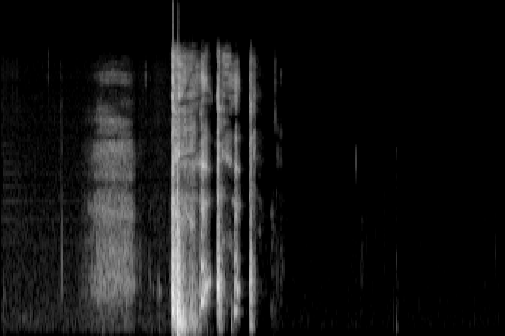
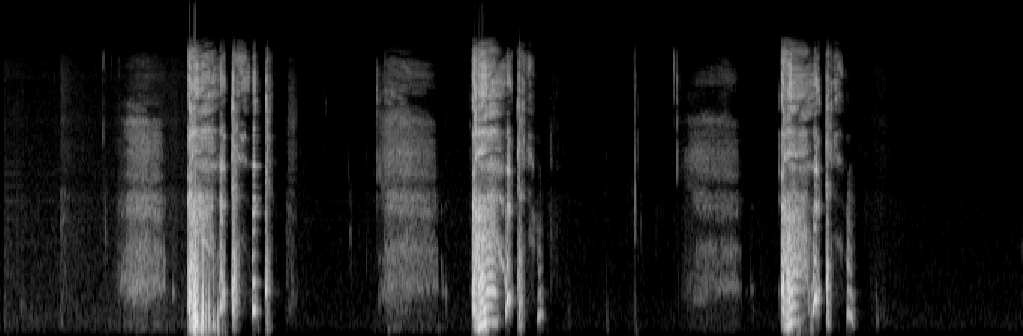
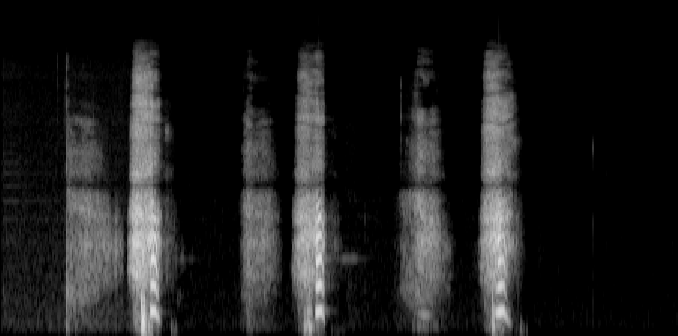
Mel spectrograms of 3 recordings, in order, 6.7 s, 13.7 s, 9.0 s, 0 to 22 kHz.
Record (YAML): cough_length: 6.7 s
cough_amplitude: 32768
cough_signal_mean_std_ratio: 0.18
three_cough_length: 13.7 s
three_cough_amplitude: 32768
three_cough_signal_mean_std_ratio: 0.23
exhalation_length: 9.0 s
exhalation_amplitude: 28130
exhalation_signal_mean_std_ratio: 0.26
survey_phase: beta (2021-08-13 to 2022-03-07)
age: 45-64
gender: Female
wearing_mask: 'No'
symptom_none: true
smoker_status: Never smoked
respiratory_condition_asthma: false
respiratory_condition_other: false
recruitment_source: REACT
submission_delay: 1 day
covid_test_result: Negative
covid_test_method: RT-qPCR
influenza_a_test_result: Negative
influenza_b_test_result: Negative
